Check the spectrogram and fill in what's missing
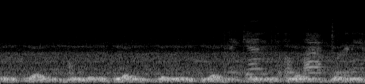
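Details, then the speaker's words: Normal pulsatile hepatic vein Doppler signal, low rhythmic whooshing waves, from the left hepatic vein via midline subxiphoid approach during deep breath; duplex ultrasound liver scan demonstration. "so at this time we're also going to take a signal of the left hepatic vein so we'll have our patient taking a deep breath"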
